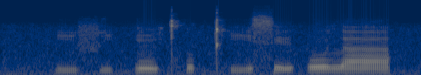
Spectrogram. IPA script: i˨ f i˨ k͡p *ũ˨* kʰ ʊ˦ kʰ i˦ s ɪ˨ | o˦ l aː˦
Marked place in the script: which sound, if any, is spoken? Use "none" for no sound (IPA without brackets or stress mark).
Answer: ũ˦˨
